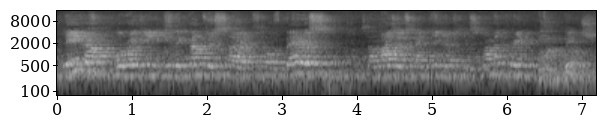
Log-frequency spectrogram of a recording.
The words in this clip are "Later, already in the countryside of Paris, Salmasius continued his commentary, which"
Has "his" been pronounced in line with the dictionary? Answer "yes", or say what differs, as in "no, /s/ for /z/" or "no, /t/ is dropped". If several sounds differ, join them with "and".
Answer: no, /s/ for /z/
